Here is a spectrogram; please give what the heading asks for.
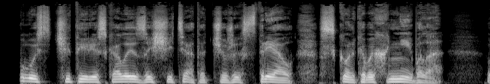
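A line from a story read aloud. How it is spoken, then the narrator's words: Shouted out. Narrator (Russian): выкрикнул Герард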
